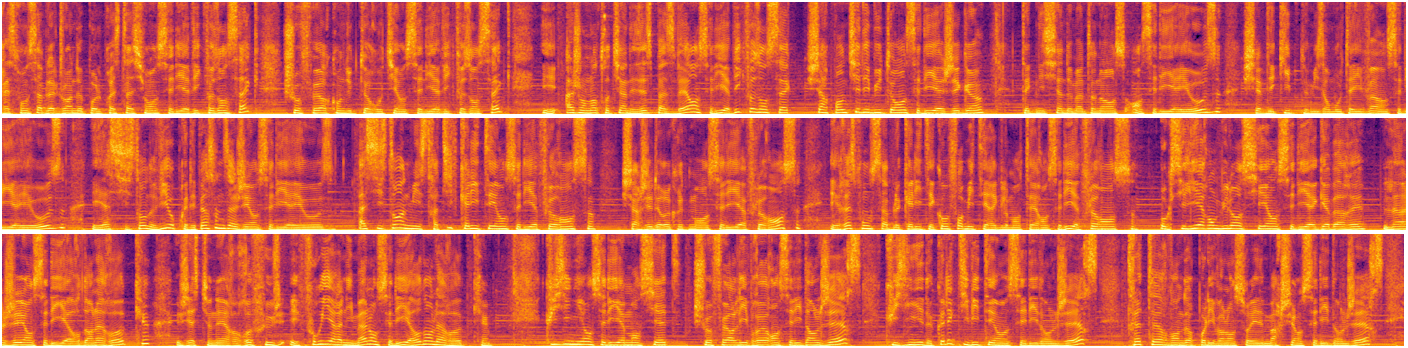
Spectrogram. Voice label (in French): PUB FRANCE TRAVAIL CDI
